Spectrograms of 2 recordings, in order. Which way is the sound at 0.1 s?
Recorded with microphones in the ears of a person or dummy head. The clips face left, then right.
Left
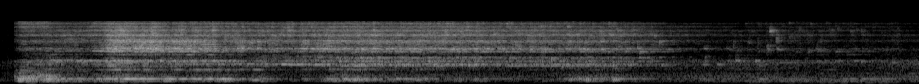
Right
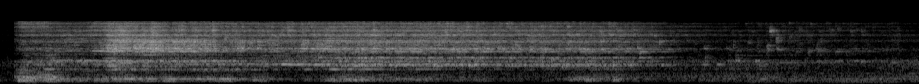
85° left.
